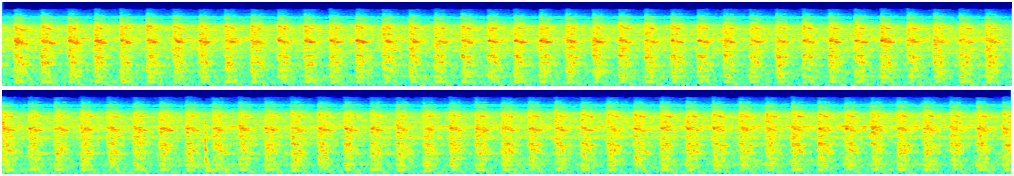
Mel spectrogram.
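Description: Car engine cranking on its starter motor for about ten seconds, turning over in an even rhythm of about six pulses a second without firing, then stopping. It does not start because the car's crash fuel cut-off has been triggered, so no fuel reaches the engine.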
